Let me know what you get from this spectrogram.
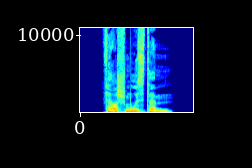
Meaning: strong dative masculine/neuter singular of verschmust
- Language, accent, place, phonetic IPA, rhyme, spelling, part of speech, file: German, Germany, Berlin, [fɛɐ̯ˈʃmuːstəm], -uːstəm, verschmustem, adjective, De-verschmustem.ogg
